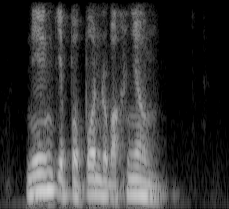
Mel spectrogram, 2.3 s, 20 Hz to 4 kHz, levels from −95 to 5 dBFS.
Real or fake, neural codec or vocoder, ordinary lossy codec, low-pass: real; none; Opus, 16 kbps; 3.6 kHz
